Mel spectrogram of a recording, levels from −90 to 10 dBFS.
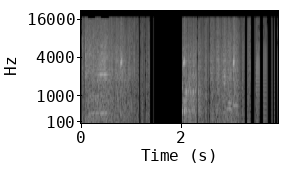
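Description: Low bit depth without dither runs throughout the clip: the sound is held to about 3 bits, likely rounded to the nearest step with no dither, so the error, nearly as loud as the signal, tracks it as coarse, shifting grit while the quietest moments collapse into silence or sputter.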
